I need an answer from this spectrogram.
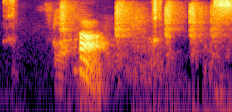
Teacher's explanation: दोनों दांतों के बीच में जबान की नोक का हिस्सा आएगा, तब हमारा इसका मखरज अदा होगा सा।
